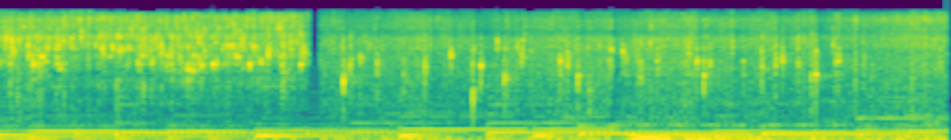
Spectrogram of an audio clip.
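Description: Chopped garlic sizzles and fries steadily in a pan of hot oil heated for frying fish, a loud continuous crackle with no talking over it.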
